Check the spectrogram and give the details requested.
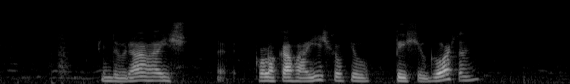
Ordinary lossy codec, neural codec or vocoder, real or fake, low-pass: none; none; real; 7.2 kHz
